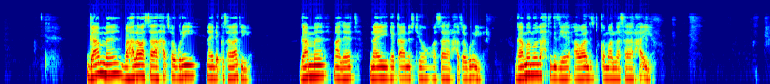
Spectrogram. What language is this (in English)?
Tigrinya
